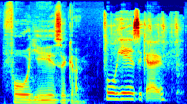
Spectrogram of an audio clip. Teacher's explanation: not University it's university university and then for four years and the S is pronounced like a z and they are linked together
